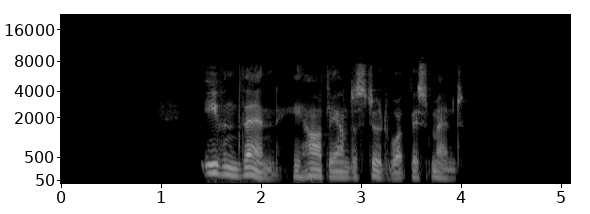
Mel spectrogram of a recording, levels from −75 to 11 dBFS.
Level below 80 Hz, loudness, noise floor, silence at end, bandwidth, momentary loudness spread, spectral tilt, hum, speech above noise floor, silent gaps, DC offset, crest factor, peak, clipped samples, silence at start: -64 dBFS; -30 LUFS; under -90 dBFS; 1.1 s; 9.2 kHz; 9 LU; -4.5 dB/octave; none; over 60 dB; none; under 0.1%; 22 dB; -12 dBFS; under 0.1%; 1.4 s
